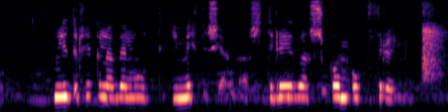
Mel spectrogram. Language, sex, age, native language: Icelandic, male, 11, Icelandic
